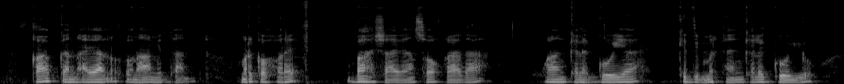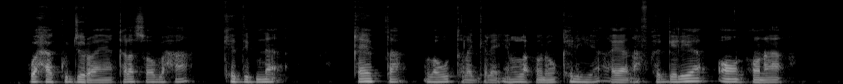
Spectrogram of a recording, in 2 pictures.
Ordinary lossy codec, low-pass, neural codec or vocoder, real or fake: none; none; vocoder, 44.1 kHz, 128 mel bands, Pupu-Vocoder; fake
